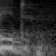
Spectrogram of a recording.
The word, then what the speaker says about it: Daveed: David. Can you tell us something about it? Well, it's in my case, it's Hebrew. It's a Hebrew pronunciation of David.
